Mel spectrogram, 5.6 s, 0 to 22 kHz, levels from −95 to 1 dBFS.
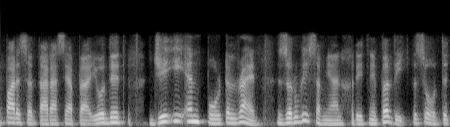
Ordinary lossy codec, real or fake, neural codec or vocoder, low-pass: Opus, 16 kbps; fake; codec, 24 kHz, 0.9 kbps, WavTokenizer, large speech release; 7.2 kHz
